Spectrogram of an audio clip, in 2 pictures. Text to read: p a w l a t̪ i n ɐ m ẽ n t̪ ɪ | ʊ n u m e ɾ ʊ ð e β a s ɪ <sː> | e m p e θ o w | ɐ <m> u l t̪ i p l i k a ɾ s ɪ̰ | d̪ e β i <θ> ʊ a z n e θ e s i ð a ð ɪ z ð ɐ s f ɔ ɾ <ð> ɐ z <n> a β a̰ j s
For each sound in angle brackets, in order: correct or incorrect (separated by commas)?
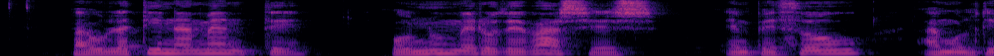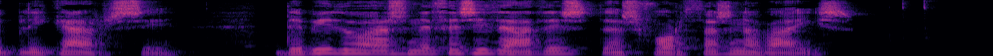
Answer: incorrect, correct, incorrect, incorrect, correct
